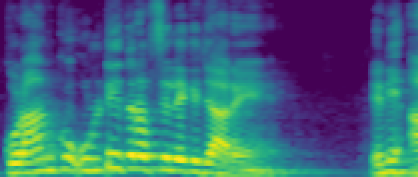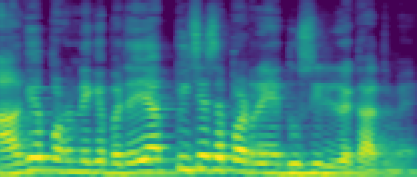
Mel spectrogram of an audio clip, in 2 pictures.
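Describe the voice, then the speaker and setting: Guy walking thru prayer steps, bit high voice, keeps repeating stuff and going up for emphasis. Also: sing-song. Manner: explanatory, repeats points, rises in pitch for emphasis. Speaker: Islamic teacher. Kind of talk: religious instruction.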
